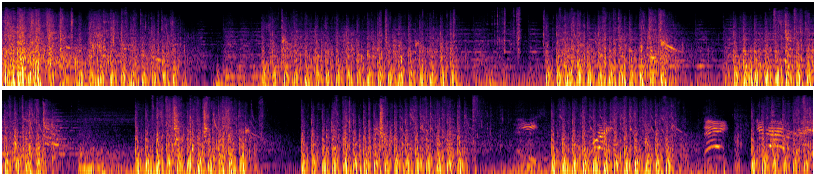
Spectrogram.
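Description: A man shouts urgently.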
